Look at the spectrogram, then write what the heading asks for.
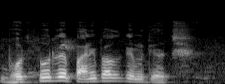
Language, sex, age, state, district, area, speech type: Odia, male, 45-60, Odisha, Jagatsinghpur, urban, read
